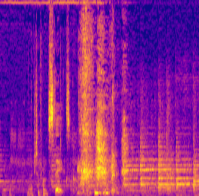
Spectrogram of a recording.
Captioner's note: laughter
